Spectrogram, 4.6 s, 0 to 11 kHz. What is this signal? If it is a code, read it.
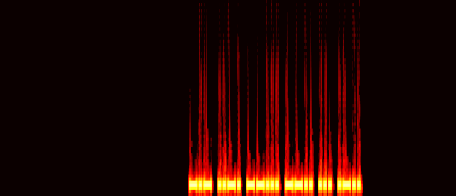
Morse code, heard as a keyed tone, about 51 wpm, 700 Hz. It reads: KF7ZSL
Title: USA Call Signs - 6 Characters - Repeated 2x - 50wpm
